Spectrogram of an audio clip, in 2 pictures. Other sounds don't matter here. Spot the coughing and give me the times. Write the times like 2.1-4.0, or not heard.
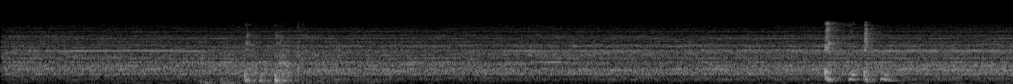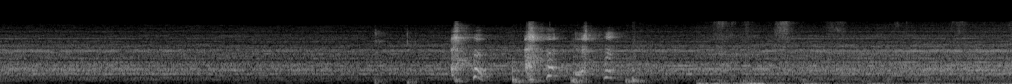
2.0-4.0, 8.2-8.9, 13.8-16.3.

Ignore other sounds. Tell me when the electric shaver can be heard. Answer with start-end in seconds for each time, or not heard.
not heard.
